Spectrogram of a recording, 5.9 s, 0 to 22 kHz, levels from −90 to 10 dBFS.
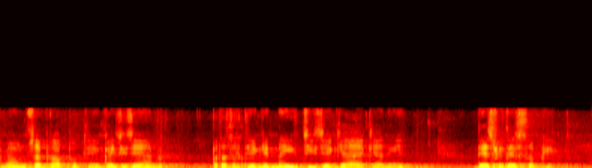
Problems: background sounds at intervals, background conversations at intervals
